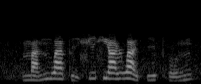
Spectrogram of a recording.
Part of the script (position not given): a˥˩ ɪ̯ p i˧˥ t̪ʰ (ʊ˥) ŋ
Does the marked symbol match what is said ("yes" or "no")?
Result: no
